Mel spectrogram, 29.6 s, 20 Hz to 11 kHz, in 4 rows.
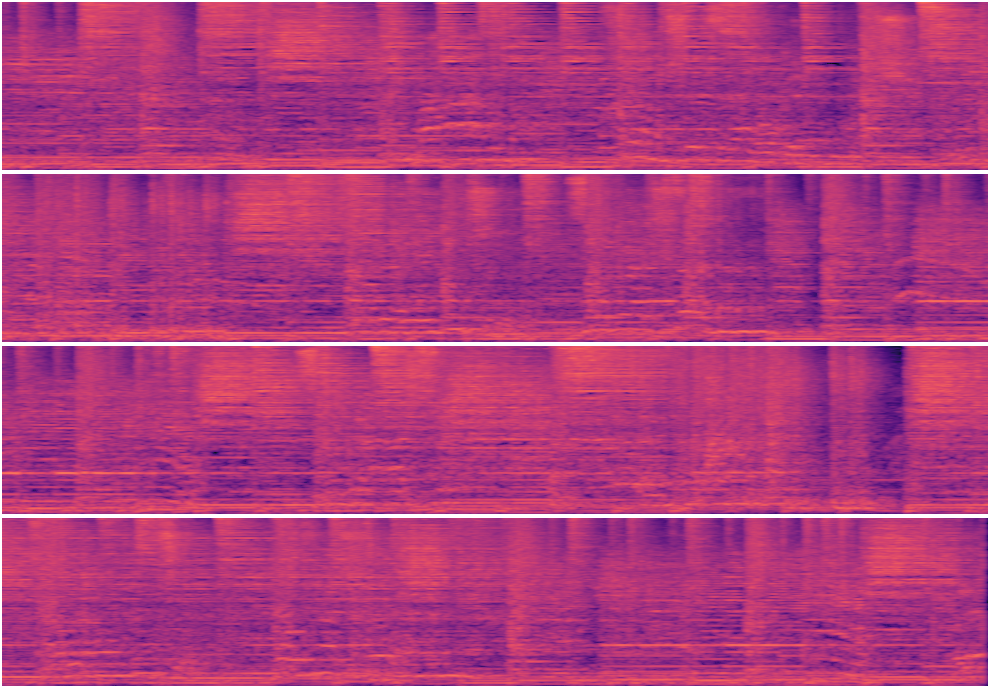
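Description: Blues-rock band playing live: electric guitar, bass and drum kit. The music breaks off for a moment about 21 seconds in, then carries on.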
